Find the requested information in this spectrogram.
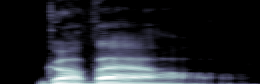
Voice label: "gadal", Hebrew

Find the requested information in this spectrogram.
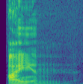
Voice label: "ayin", Hebrew

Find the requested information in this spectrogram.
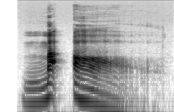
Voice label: "maal", Hebrew

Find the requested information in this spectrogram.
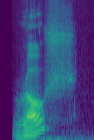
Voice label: "rosh", Hebrew

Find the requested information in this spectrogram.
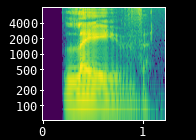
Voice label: "leb", Hebrew

